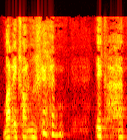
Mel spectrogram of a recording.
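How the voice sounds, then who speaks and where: A man's voice: a little high, animated, slow, a bit bright, husky. A man from India gives a sermon-style testimony. He tells the story with animation, acts out the voices of the people in it, and keeps addressing his listeners directly. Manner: keeps addressing the audience with "I tell you".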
